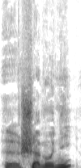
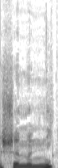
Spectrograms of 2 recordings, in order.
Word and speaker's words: Chamonix: Chamonix. C'est pas Chamonix, c'est Chamonix.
